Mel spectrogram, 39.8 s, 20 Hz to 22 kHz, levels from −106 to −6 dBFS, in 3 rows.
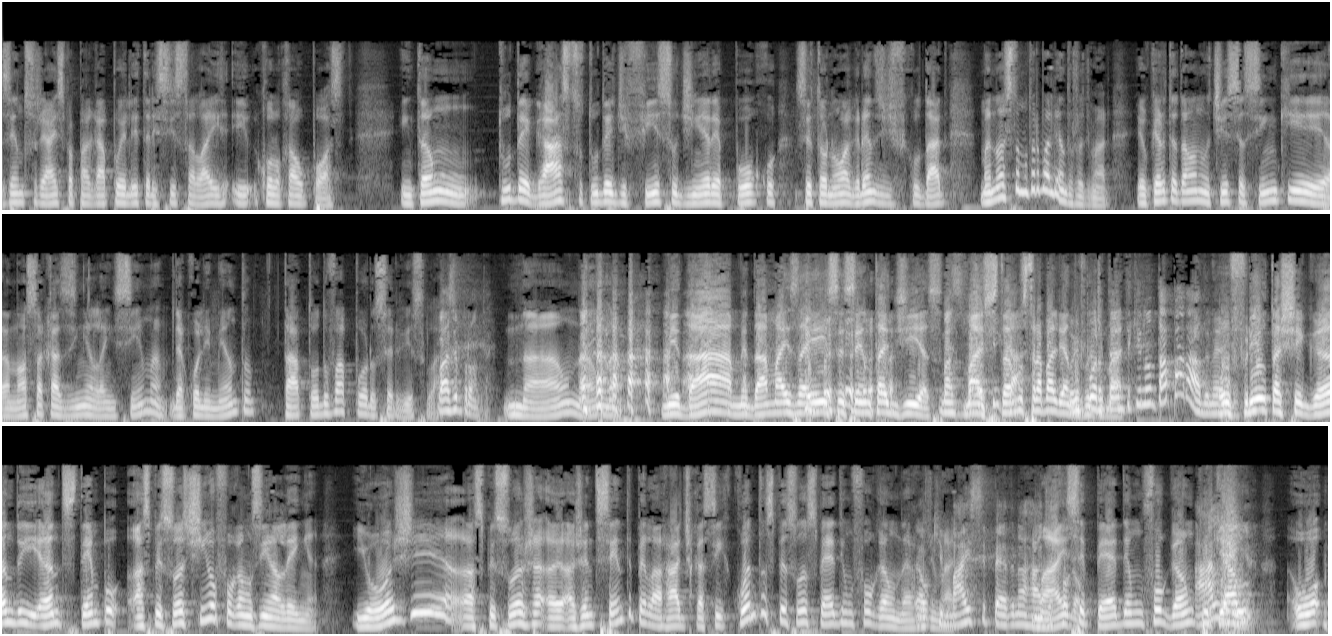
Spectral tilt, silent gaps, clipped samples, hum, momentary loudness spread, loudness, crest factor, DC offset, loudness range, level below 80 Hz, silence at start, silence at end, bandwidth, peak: -5 dB/octave; none; under 0.1%; none; 11 LU; -17 LUFS; 12 dB; under 0.1%; 9 LU; -36 dBFS; 0 s; 0 s; 11.5 kHz; -4 dBFS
